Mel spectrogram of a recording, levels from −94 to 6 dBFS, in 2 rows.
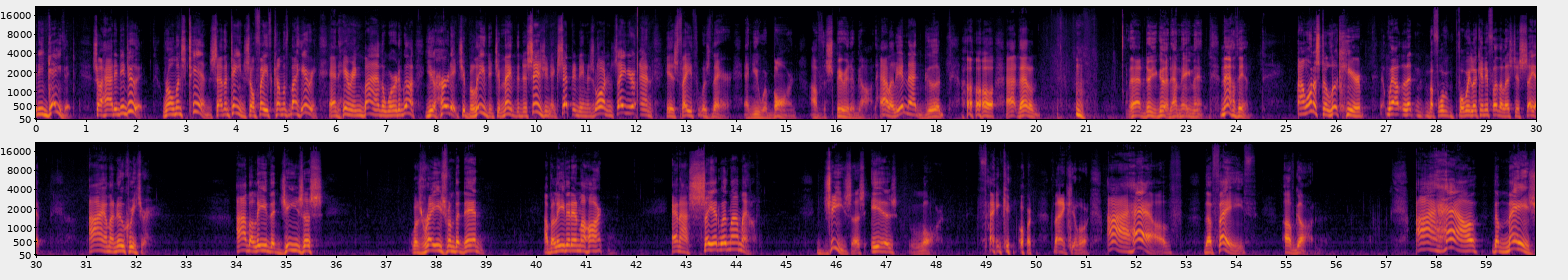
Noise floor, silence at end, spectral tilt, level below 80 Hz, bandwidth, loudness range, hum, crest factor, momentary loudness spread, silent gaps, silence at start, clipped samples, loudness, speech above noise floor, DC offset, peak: -68 dBFS; 0 s; -5 dB/octave; -62 dBFS; over 20 kHz; 5 LU; none; 18 dB; 12 LU; none; 0 s; under 0.1%; -27 LUFS; 41 dB; under 0.1%; -10 dBFS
